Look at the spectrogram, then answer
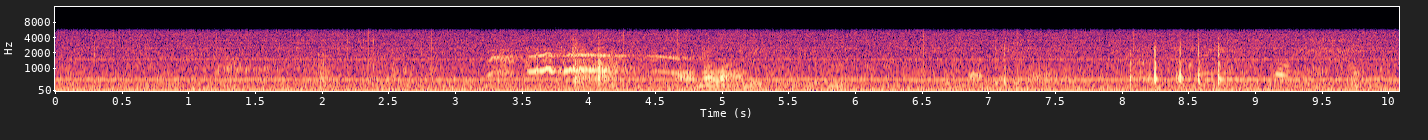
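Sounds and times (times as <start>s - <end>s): rooster crowing faintly: 3.2s - 5.2s.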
